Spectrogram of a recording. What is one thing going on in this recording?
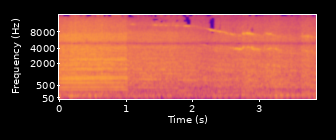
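A racing car engine drops to a lower, rougher note as the car brakes.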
